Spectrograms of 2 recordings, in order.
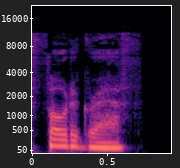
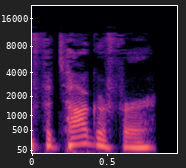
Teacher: in the word photograph, the stress is on the first syllable. But in photographer, it's on the second syllable.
